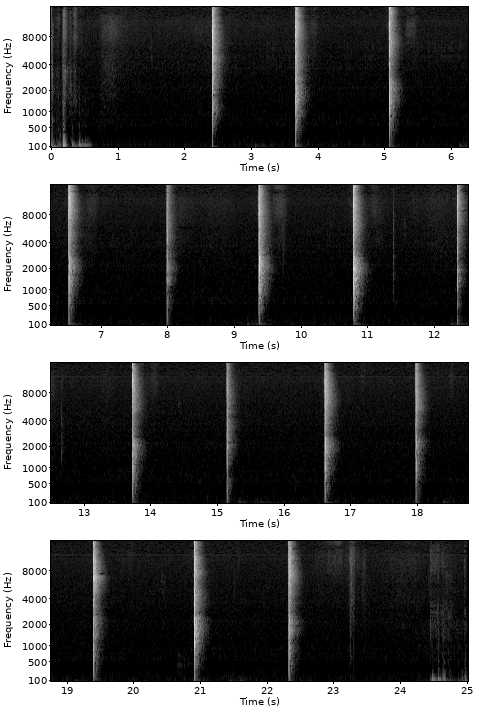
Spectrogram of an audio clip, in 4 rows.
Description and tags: one person clapping (me), relatively slowly. I think I recorded this with my Zoom H4
clapping, hands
